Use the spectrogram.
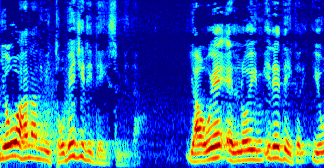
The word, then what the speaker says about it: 야훼: 야훼 엘로힘 이래 되어 있거든요. 원래 여호와라는 말은 발음이 안 좋고요. 원래 원어로 하면 야훼입니다.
